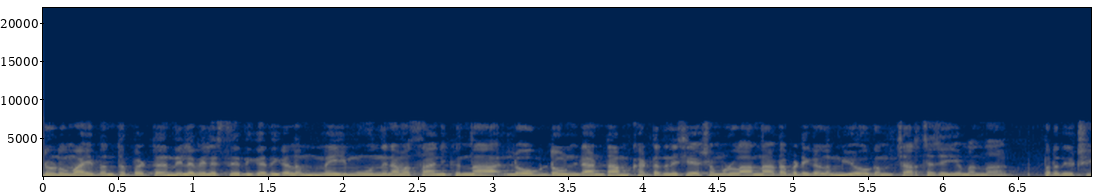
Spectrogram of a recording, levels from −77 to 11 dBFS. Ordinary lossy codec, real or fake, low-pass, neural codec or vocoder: none; fake; 7.2 kHz; autoencoder, 48 kHz, 128 numbers a frame, DAC-VAE, trained on Japanese speech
